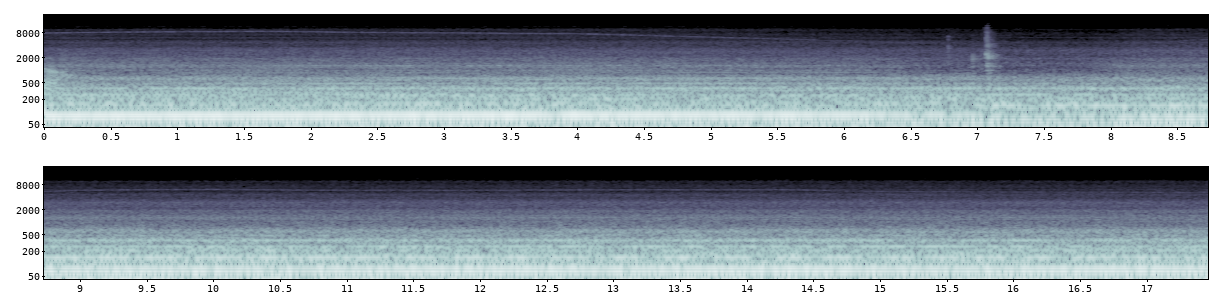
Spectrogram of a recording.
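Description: A custom Scania S truck pulling an HTC double trailer in Finland in Euro Truck Simulator, with a steady, loud low engine drone that holds throughout and a faint whine drifting above it.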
